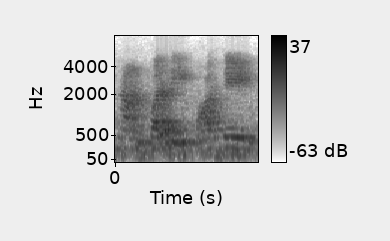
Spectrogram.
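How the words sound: The last word carries the main stress. It says what was done to the bird. "நான் பறவையை என்ன செஞ்சேன் அப்படின்னு கேள்விக்கு அது பதிலா வரும்"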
